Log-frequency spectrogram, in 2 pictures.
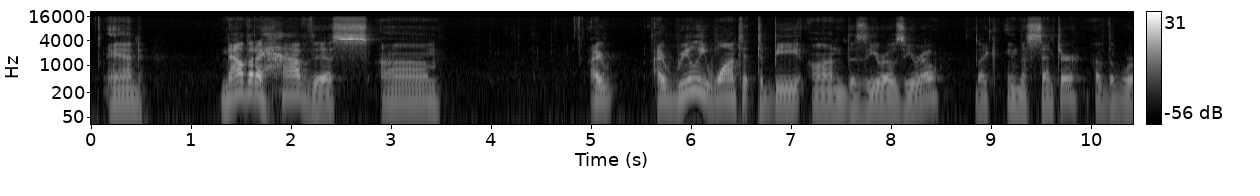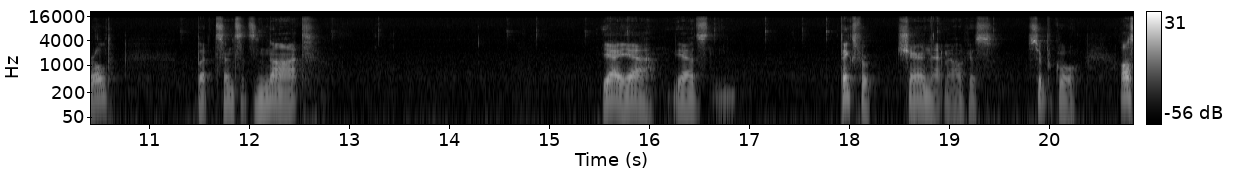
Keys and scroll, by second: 12.8 s, 16.1 s.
